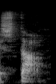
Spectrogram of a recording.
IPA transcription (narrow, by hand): stɑpʰ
